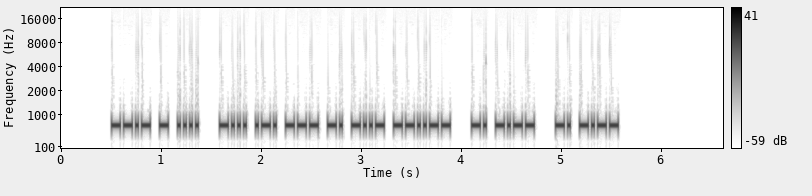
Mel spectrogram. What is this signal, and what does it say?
Morse code, heard as a keyed tone, about 40 wpm, 700 Hz. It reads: QTH BRONX, NY NY
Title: K1USN SST QSO Practice 40wpm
